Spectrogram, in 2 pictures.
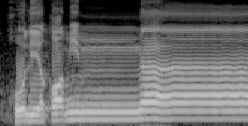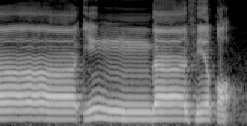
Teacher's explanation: Ma-nya dibaca 4 harokat atau 5. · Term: mad wajib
